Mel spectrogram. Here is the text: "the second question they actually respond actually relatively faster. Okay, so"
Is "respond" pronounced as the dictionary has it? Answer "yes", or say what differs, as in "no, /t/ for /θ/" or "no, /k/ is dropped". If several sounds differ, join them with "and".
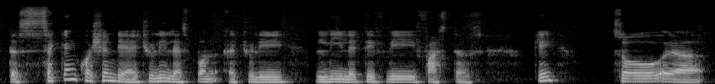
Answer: no, /d/ is dropped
